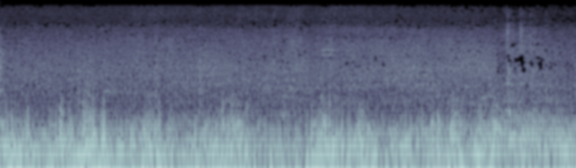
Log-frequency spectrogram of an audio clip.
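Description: Wind buffeting the microphone: a gusty low rumble with a steady hiss over it.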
